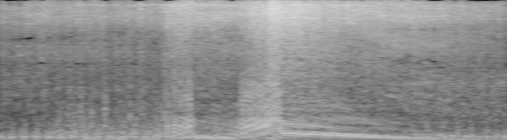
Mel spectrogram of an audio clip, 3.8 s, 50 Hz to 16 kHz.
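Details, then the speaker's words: Kawasaki Z300 parallel twin after rebuild with a roller-bearing crankshaft and connecting rods to cure engine noise: revs blip up and fall back smoothly, crisp even firing, no knock or rattle; normal revving. "Vamos ver se ficou boa, né? Vamos ver. O barulho. Olha o barulhinho. Né?"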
